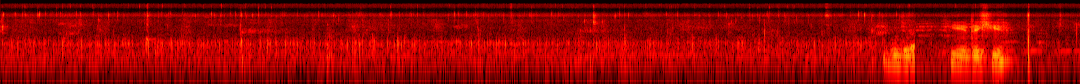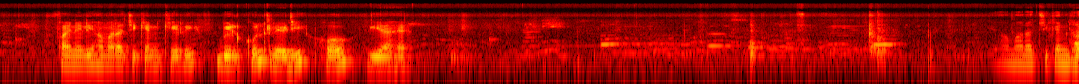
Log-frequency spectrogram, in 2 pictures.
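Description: Sauce simmers and bubbles softly in a pan.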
